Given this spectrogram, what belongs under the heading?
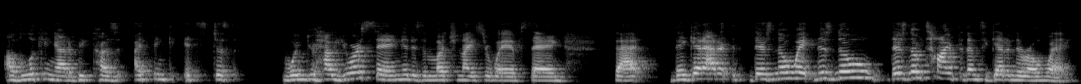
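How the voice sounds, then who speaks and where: A woman's voice: medium pitch, moderate pace. Female host, eager interviewer, slightly dull video-call sound. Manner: enthusiastic, interjects, repeats key points. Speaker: host, parenting coach. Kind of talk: conversational interview.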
